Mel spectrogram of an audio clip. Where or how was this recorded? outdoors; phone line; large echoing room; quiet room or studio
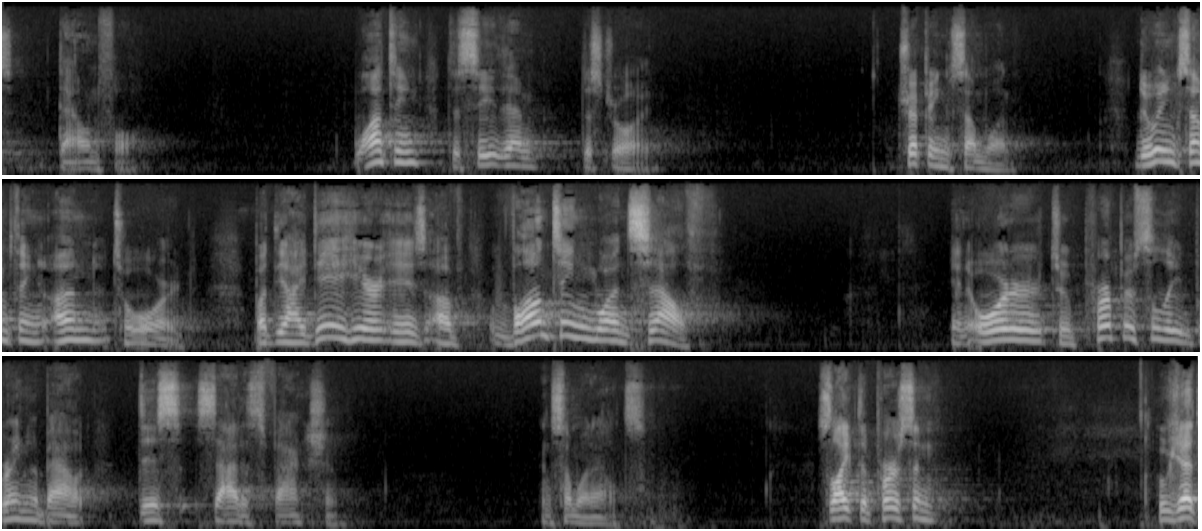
large echoing room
